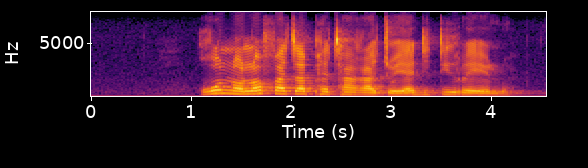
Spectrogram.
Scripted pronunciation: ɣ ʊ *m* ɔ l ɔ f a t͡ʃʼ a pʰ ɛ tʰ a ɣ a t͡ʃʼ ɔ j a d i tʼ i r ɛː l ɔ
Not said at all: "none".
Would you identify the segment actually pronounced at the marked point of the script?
n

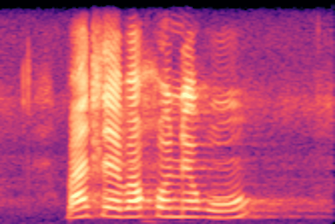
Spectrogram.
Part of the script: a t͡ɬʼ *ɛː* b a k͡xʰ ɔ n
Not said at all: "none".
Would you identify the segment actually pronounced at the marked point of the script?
ɛ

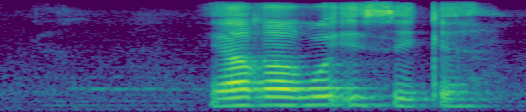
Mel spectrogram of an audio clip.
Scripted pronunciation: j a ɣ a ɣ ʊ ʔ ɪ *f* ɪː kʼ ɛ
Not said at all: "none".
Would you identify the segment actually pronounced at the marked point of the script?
s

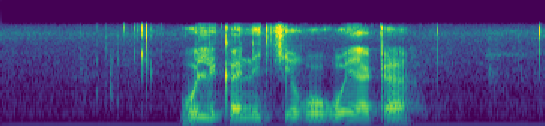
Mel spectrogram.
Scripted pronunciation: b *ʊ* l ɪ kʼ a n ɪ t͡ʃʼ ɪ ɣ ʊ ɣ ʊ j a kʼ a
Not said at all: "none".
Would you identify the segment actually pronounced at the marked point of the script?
ʊ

